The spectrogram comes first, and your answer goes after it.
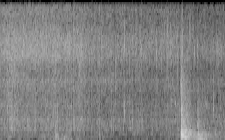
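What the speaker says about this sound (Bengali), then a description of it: "আদা আর কাঁচা লঙ্কাটা আমি একসঙ্গে আবার নেড়ে দিচ্ছি।" Ginger and green chili paste sizzles in hot oil for a vegetarian chana masala while being stirred, a constant bright hiss with light scraping and one sharper clatter of the spoon near the end.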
